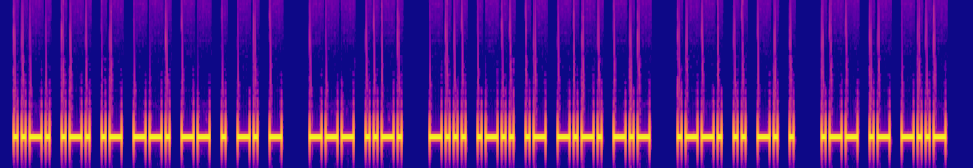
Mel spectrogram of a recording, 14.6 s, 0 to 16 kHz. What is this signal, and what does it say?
Morse code, heard as a keyed tone, about 20 wpm, 700 Hz. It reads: FRAGMENT OF BLACK PINE WAX
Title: Pangram Challenge v2 - 20wpm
